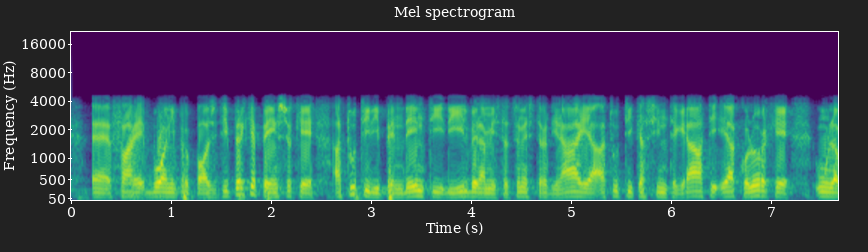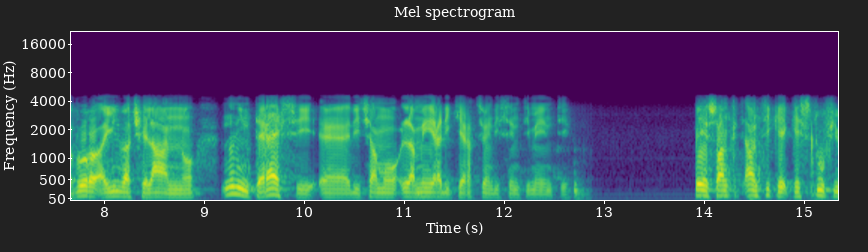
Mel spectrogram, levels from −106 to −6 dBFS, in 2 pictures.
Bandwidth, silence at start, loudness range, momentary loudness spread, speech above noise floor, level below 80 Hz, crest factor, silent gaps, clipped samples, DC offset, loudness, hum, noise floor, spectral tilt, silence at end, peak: 4.7 kHz; 0 s; 5 LU; 8 LU; 56 dB; -44 dBFS; 16 dB; none; under 0.1%; under 0.1%; -18 LUFS; none; -75 dBFS; -3 dB/octave; 0 s; -2 dBFS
